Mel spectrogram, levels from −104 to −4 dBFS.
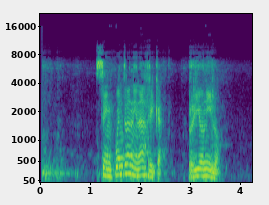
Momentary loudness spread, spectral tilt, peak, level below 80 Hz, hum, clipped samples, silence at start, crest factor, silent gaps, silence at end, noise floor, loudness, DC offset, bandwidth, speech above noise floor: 15 LU; -4.5 dB/octave; -6 dBFS; -46 dBFS; none; under 0.1%; 0 s; 14 dB; none; 0.65 s; -66 dBFS; -20 LUFS; under 0.1%; 10 kHz; 47 dB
